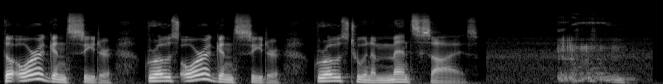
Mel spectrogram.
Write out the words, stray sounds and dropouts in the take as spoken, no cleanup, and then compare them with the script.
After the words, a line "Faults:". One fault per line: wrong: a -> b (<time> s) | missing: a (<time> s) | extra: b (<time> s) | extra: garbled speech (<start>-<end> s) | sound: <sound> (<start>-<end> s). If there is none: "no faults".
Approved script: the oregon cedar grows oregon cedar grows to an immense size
the oregon cedar grows oregon cedar grows to an immense size
Faults:
sound: throat clearing (5.6-6.4 s)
